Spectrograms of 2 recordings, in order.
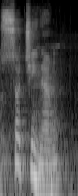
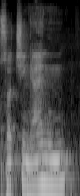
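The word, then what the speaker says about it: Soh Chin Ann: Este momento, Sochin Aun, o Sochin Aun, como usted quiera pronunciarlo, porque dependiendo de dónde traduzcas del malayo su nombre, es un ANN o un AUN, Sochi, termina en el registro de Malasia con 219 partidos.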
